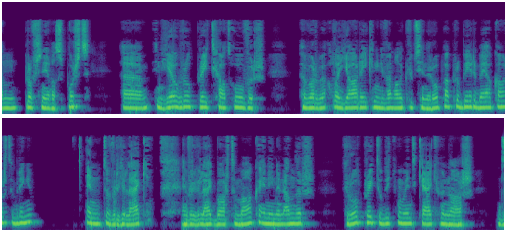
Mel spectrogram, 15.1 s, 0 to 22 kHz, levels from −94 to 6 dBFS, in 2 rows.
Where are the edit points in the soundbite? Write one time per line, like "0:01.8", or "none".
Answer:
0:10.2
